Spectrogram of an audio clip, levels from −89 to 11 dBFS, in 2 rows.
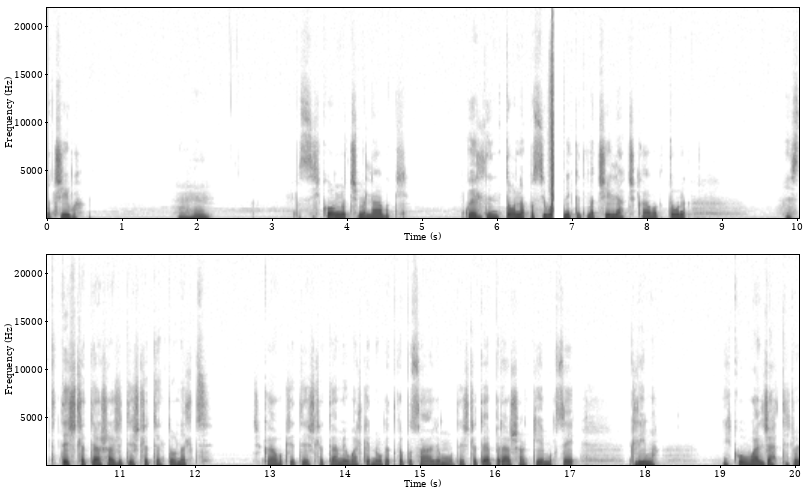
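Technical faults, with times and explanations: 6.66 to 6.89 s, wireless microphone squelch dropout: the radio link fades, hiss rises, then the receiver's squelch mutes the speech for about 149 ms before recovering.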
